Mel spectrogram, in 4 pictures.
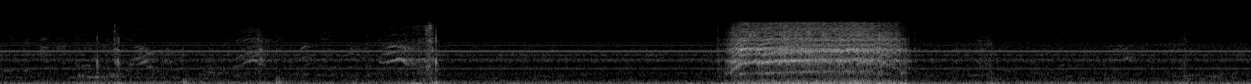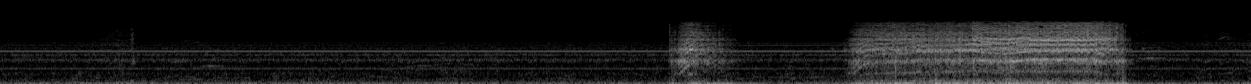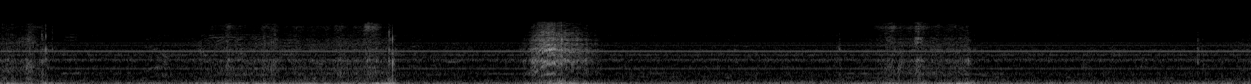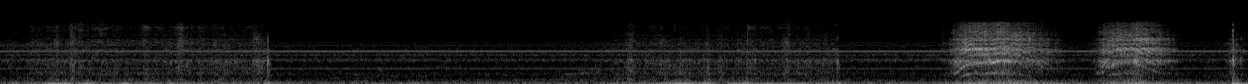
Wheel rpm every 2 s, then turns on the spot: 0, 0, 0, 40, 70, 0, 0, 0, 0, 20, 70, 120, 0, 0, 10, 20, 0, 10, 0, 20, 0, 0, 20, 30, 20.
28-30 34-36 38-40 44-46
